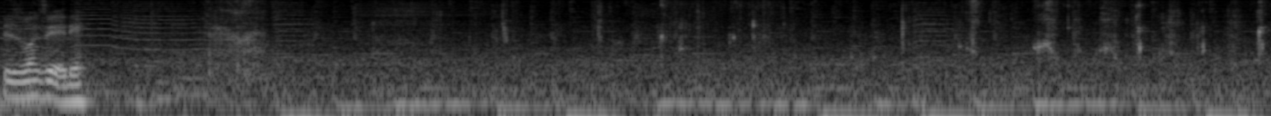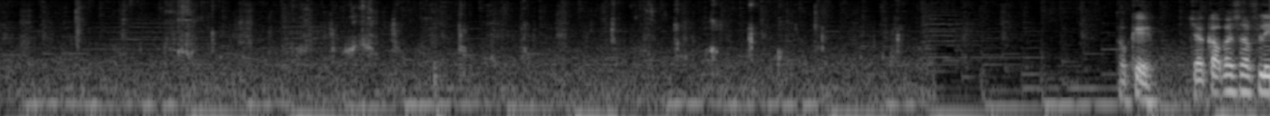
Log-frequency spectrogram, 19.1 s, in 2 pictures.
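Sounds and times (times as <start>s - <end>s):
background music with bass: 0.0s - 19.0s
crunching raw vegetable: 3.7s - 16.5s.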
